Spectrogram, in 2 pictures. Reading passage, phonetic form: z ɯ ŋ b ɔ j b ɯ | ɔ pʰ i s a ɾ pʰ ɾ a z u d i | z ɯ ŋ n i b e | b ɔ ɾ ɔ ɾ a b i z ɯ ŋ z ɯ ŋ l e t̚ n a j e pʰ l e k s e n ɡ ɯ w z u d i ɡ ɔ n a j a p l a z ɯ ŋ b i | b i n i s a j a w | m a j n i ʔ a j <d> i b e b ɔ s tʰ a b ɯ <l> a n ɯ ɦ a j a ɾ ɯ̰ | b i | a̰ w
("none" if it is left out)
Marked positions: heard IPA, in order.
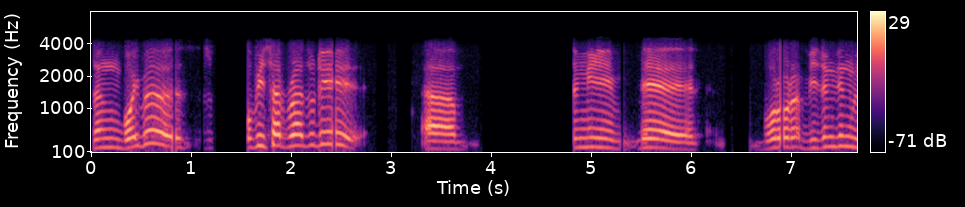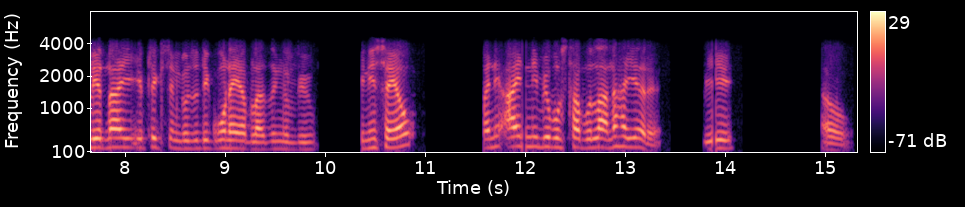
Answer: n, l

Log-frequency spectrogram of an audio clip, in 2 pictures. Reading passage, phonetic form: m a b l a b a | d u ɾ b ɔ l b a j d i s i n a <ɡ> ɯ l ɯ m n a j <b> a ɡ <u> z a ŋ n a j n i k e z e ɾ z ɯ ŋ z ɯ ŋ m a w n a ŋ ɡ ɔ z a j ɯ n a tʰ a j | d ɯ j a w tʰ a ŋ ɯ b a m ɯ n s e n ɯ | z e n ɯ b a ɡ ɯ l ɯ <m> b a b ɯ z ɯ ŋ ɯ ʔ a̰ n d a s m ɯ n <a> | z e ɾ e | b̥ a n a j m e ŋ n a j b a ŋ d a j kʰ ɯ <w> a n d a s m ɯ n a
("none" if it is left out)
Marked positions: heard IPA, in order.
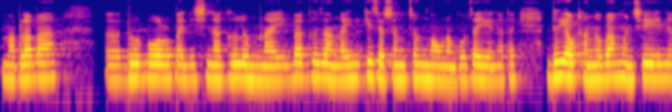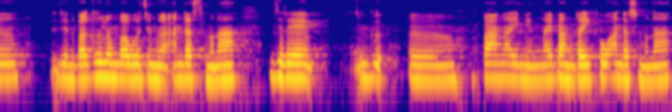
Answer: ɡ, b, ɯ, m, a, w

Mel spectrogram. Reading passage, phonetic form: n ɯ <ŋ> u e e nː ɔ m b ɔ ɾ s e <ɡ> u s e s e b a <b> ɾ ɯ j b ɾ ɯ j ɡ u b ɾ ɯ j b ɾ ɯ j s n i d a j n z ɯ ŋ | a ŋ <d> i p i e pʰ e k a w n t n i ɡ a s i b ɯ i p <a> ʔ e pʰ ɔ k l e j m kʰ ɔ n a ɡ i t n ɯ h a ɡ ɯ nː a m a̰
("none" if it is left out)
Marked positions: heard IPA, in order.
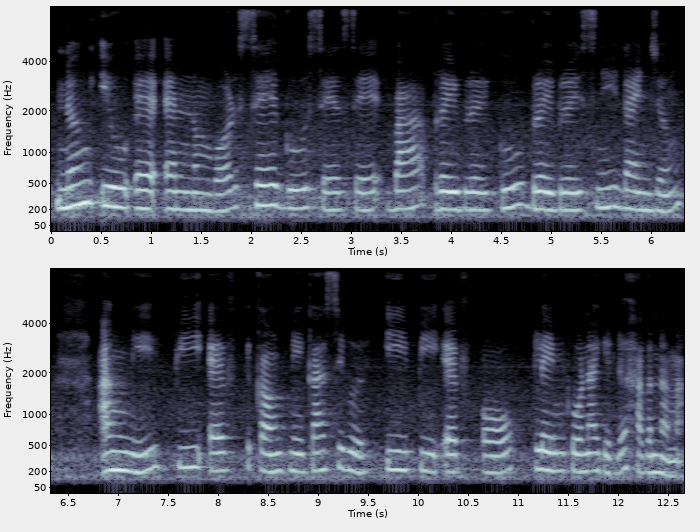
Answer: ŋ, ɡ, b, n, i

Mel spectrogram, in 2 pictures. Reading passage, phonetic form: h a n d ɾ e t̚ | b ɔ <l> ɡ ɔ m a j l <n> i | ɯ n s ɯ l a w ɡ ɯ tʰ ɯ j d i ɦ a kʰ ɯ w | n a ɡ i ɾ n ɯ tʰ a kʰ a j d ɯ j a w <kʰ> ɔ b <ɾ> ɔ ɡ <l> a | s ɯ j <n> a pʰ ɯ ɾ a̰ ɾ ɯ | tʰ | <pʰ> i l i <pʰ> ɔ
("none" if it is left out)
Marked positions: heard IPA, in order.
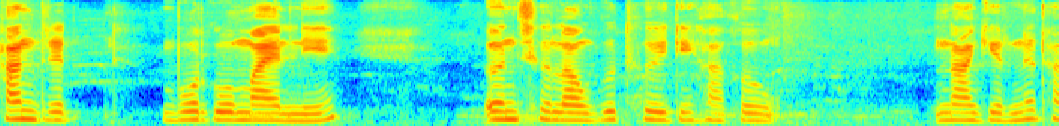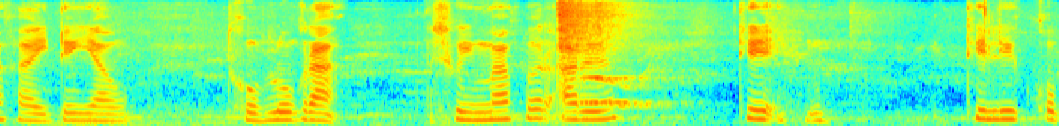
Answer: ɾ, n, tʰ, l, ɾ, m, tʰ, kʰ

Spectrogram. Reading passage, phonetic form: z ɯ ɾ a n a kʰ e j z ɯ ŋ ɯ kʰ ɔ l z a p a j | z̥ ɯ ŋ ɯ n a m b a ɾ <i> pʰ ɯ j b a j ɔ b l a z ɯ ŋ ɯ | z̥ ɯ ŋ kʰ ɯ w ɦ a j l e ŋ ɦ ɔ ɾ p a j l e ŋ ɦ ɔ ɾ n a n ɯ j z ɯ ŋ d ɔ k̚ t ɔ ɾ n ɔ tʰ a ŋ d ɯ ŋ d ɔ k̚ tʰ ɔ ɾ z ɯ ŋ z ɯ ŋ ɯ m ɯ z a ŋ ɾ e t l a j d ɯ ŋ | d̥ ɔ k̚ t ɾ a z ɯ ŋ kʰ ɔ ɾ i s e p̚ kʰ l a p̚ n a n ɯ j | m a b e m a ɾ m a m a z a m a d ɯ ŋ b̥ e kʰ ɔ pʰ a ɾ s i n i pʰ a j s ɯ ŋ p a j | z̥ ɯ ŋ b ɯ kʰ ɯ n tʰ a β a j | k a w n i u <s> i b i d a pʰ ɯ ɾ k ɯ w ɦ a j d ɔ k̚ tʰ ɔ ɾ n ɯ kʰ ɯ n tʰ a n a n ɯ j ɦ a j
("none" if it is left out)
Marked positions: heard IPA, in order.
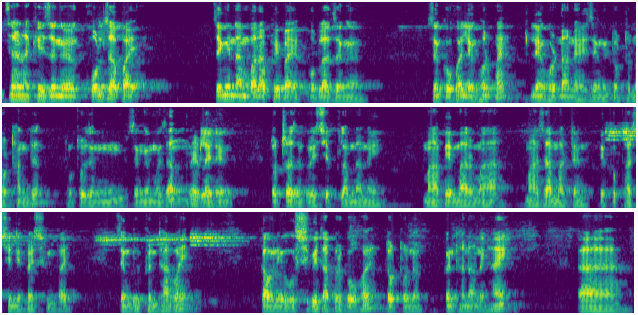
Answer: a, s

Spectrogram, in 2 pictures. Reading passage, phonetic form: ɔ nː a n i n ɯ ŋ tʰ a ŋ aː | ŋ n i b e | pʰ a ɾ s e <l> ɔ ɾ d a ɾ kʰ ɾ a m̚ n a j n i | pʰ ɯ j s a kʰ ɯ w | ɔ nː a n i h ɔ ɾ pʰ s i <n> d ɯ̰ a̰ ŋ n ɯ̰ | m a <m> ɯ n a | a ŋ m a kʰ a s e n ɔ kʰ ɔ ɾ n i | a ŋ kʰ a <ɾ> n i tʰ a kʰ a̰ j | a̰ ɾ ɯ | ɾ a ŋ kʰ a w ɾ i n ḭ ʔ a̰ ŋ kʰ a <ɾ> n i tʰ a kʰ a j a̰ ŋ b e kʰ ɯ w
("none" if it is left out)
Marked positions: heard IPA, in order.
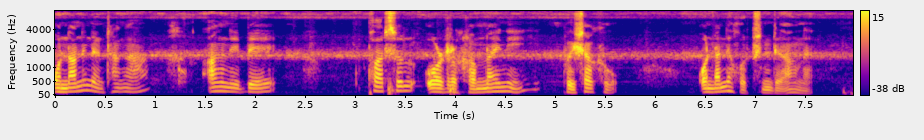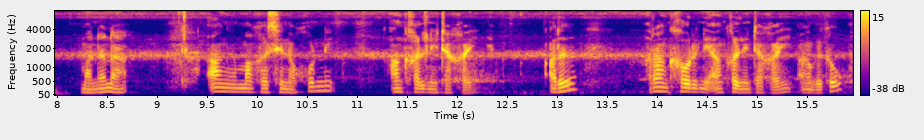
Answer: l, n, n, l, l

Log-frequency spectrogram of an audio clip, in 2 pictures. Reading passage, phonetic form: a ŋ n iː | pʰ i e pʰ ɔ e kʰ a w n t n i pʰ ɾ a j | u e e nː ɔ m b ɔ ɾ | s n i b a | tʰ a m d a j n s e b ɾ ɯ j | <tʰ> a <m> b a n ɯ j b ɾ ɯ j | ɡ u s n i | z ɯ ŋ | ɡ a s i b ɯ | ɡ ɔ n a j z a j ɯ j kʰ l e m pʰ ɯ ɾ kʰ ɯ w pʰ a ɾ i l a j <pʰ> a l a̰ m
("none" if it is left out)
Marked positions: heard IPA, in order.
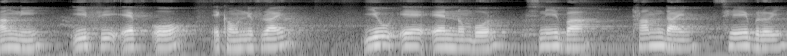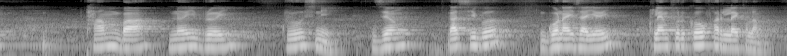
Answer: tʰ, m, kʰ

